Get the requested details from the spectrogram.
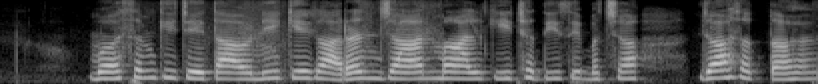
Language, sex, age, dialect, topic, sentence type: Hindi, female, 18-24, Garhwali, agriculture, statement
